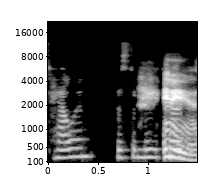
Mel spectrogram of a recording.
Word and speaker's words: Helon: So, is it pronounced Helen?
